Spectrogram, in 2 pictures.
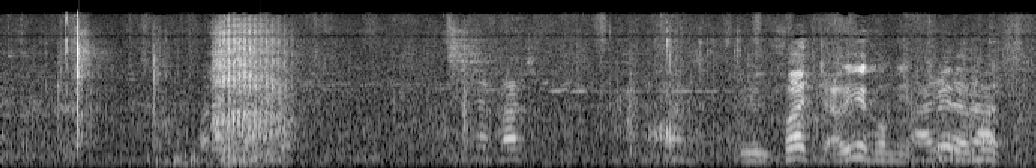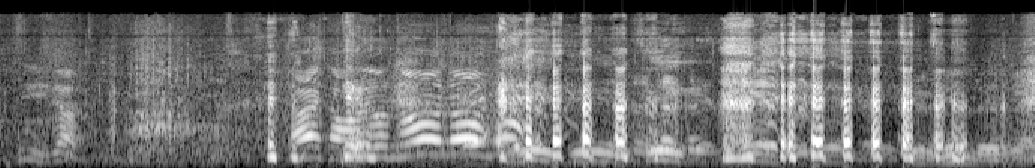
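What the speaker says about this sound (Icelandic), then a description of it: "en þessir hestar þeir eru bara jafn háir og ég" Horses at a polo match at Cowdray Park Polo Club in Midhurst, during the King Power Gold Cup, let out several wavering neighs. Rapid rhythmic clicks build toward the end, and nearby voices talk throughout.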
